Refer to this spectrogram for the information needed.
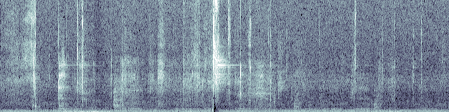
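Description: Book pages being rifled through: a string of quick, papery flicks and rustles at an irregular pace, with one sharper snap partway through, over a steady low hum with no voices.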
